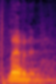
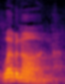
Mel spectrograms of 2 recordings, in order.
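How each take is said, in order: First: The name has a Middle Tennessee local pronunciation. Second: The name has the usual wider pronunciation. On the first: "we're in Middle Tennessee, so it's pronounced Lebanon" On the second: "Growing up in Georgia, it was Lebanon"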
